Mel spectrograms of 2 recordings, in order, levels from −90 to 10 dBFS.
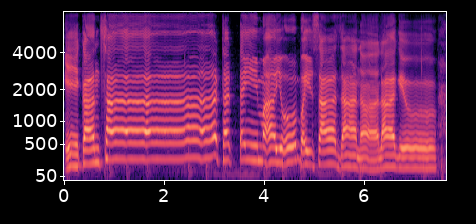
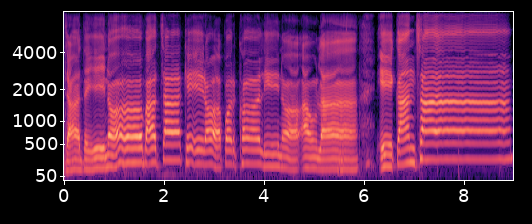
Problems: background sounds at intervals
